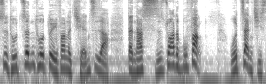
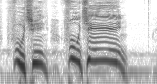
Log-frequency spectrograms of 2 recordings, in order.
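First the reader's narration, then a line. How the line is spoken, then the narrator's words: Strained, distant voice. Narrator (Chinese): 西罗二世张开嘴巴，语气吃力，仿佛从遥远的境界努力将声音传入我们的耳中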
